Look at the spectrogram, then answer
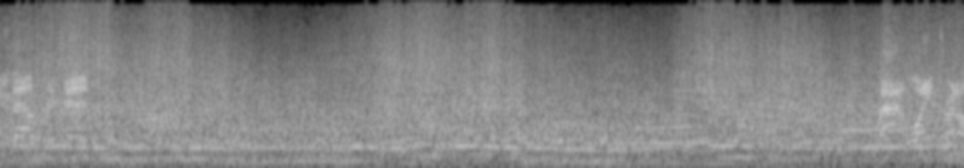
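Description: Stock cars in an American Canadian Tour race roar past in a continuous, loud engine drone that swells and fades, with a commentator talking over it.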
